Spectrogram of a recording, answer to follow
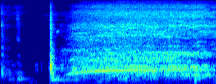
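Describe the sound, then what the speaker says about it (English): A vacuum cleaner sucks up a swept pile of junk from the floor, starting with a sharp click and then settling into a steady, loud whooshing roar with a rising whine from the hose end. "the noise coming out of the end of the hose is louder than the motor."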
